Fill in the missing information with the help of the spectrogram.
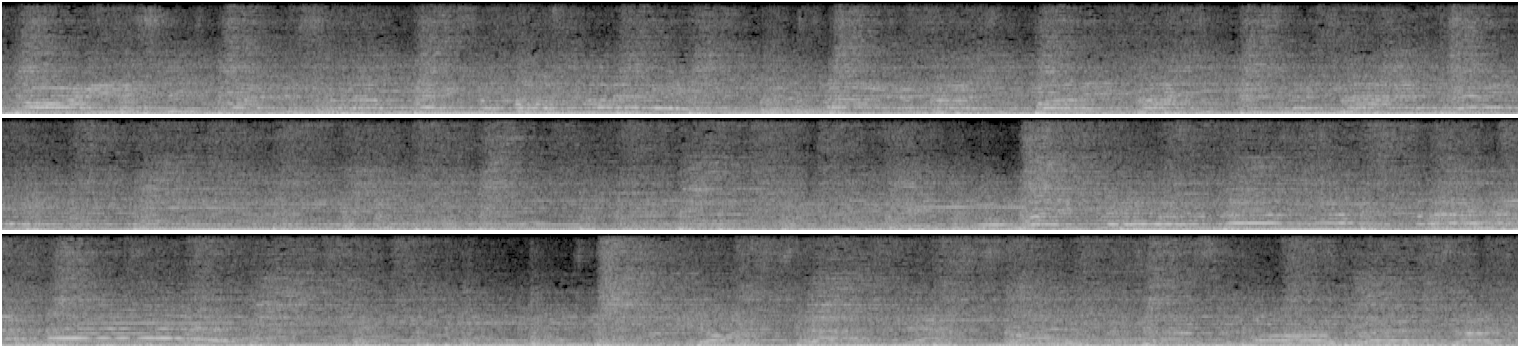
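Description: Rock band playing live: electric guitars and a drum kit, with a singer's vocals over them.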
